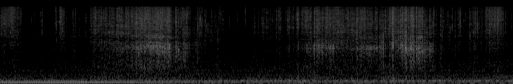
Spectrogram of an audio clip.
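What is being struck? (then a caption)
Clump of small coated neodymium magnet balls. A clump of about 11,000 small coated 3mm neodymium magnetic balls is held in both hands while the thumbs press and knead it. The balls make a dense, bright crunching and clicking that rises and falls in slow swells, over a faint low hum.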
